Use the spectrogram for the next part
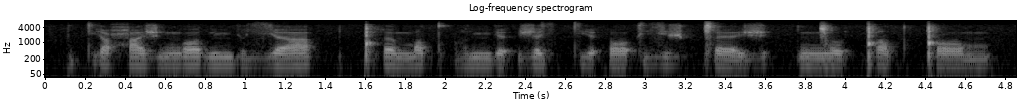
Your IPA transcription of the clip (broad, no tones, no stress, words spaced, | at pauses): tʲɔħaʒŋɔd nʲɔ̤zʲa | ǃʰɜmotˤʔɔ̤nʲɜʔ ʒasʲtʲɜʔɔʔ zʲʉʒǀɛʒ | ŋ͡ǀoǃetˤǃɔm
